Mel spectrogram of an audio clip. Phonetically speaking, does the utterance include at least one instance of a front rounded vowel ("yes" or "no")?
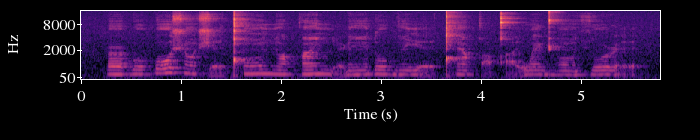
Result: no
